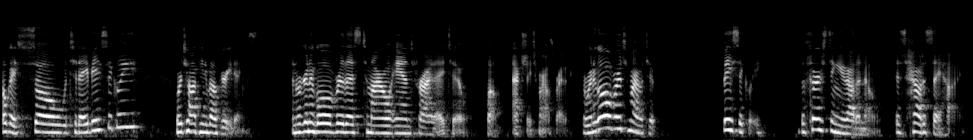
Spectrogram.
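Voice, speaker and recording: A woman teaching a recorded online lesson in a casual, upbeat way, slowing down to model words for students to repeat. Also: mid-range voice, expressive, fairly bright tone. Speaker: Spanish teacher. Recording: slightly dull lo-fi audio.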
